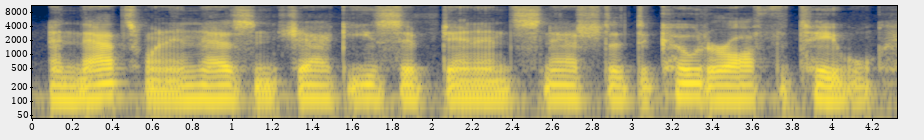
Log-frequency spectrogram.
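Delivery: ordinary delivery, nothing marked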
